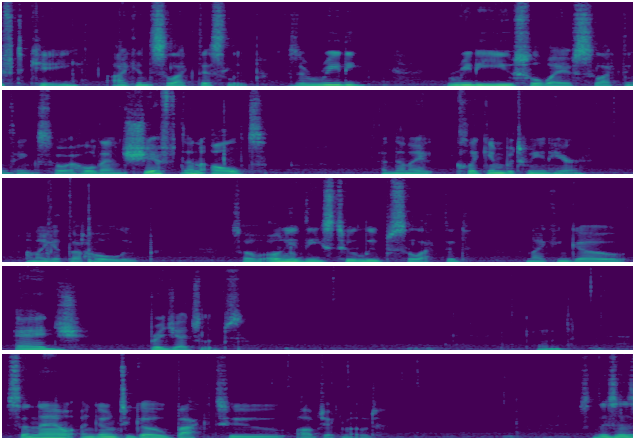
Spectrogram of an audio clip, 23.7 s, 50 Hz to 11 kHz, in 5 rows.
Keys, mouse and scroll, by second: 0.3-0.6 scroll up 2, 2.0-3.3 scroll up 2, 3.3-4.0 scroll up 1, 4.0-4.7 scroll up 1, 4.7-6.0 scroll up 1, 6.0-6.4 scroll up 1, 9.2 alt+shift+click, 14.2-18.0 drag, 17.6 scroll down 2, 18.0-21.0 middle drag, 21.0 click, 21.4-22.7 drag, 22.7-23.6 middle drag.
